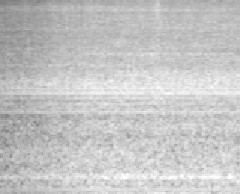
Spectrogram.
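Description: A steady, even hiss of background noise that slowly grows louder.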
